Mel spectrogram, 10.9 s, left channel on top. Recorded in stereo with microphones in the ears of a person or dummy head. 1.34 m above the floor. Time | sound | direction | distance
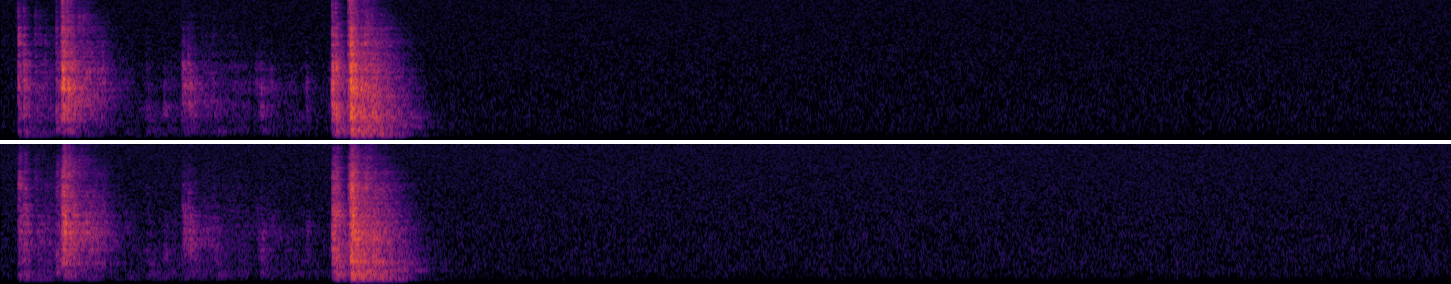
0.1 | a door slam | 50° left (ahead or behind) | 3.5 m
